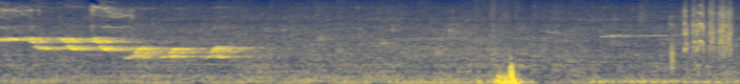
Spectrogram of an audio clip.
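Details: Red-billed nuthatch and white-rumped shama singing lively: clear whistled phrases stepping downward at the start, then a dull low thump and a brief high rattle near the end.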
